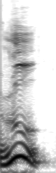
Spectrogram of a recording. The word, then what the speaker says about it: rule: The new rule 这个新的规定 rule 不要念成 rule、啊、叫 rule 那个 L 在尾巴的时候叫像念欧洲的 O 但舌尖要跳起来、啊、跳起来然后呢抵在呢、嗯啊、上牙齿上排牙齿的后头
